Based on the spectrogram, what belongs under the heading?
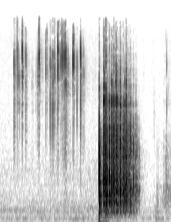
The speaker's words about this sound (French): Des dés. Bonne réponse!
